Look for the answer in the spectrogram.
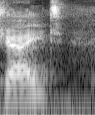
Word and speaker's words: Scheidt: Um, it is yes. pronounced Shite.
